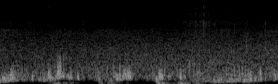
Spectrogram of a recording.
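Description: Steady low wind rushing outdoors in a spring garden, gusting in soft pulses against the microphone at a moderate level, with no talking.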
